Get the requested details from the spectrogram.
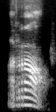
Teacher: inhiraf itu berarti kita baca ro itu lidahnya tuh agak miring sehingga dia keluar suaranya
